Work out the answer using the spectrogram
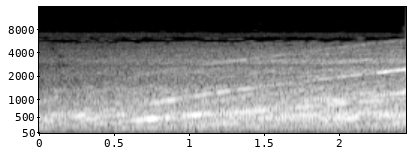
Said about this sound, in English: Course has been plotted and warp drive is ready to engage at your command, Captain. Engage warp. Warp engine engaged.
